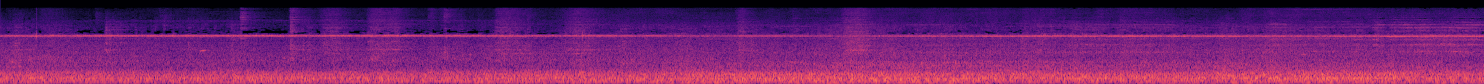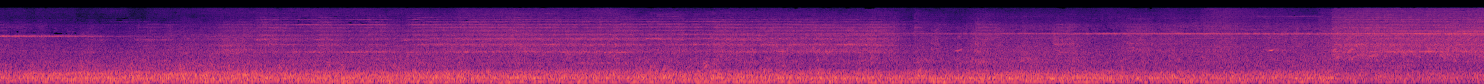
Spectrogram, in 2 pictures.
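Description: Freight cars rolling past on a curve: a steady rumble of steel wheels on rail, with high-pitched wheel squeal over it. One steady squeal holds through the first half and stops about halfway through. Several fainter squealing tones follow, and a louder high squeal comes back near the end.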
